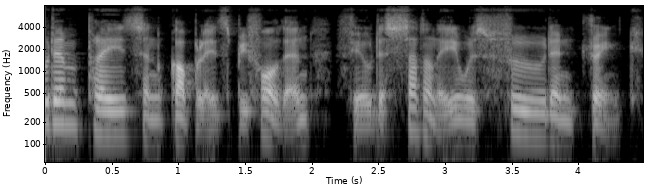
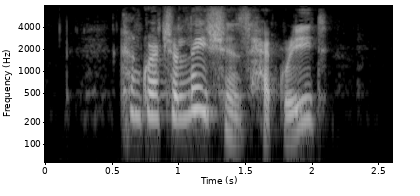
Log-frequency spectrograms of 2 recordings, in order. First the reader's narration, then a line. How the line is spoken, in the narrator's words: squealed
